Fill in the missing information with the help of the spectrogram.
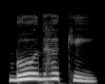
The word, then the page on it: ಬೋಧಕಿ: bōdhaki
